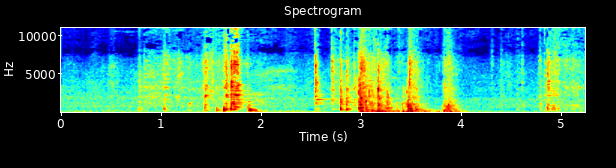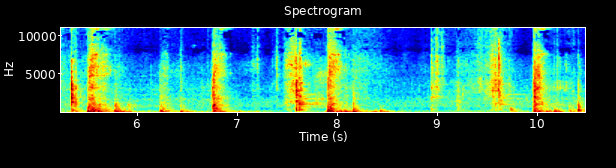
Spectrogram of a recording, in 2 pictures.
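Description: A metal shovel scrapes and clatters among loose wooden blocks.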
